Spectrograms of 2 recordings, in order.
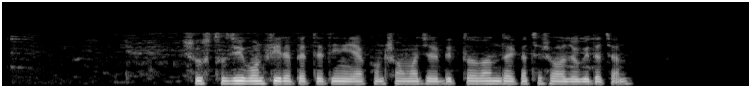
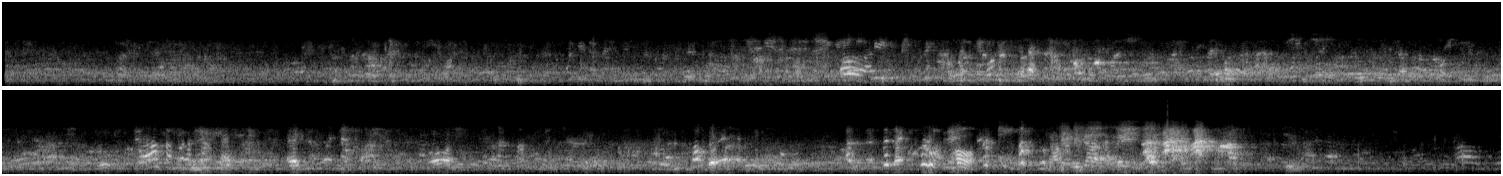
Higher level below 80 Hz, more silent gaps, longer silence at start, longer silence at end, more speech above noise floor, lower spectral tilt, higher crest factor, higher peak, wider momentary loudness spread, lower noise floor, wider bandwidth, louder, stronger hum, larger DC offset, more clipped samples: about the same, -62 dBFS vs -64 dBFS; neither; first, 1.8 s vs 0.05 s; first, 1.2 s vs 0 s; first, 58 dB vs 27 dB; first, -11 dB/octave vs -6.5 dB/octave; second, 16 dB vs 22 dB; second, -4 dBFS vs 0 dBFS; second, 9 LU vs 21 LU; first, -77 dBFS vs -44 dBFS; about the same, 5 kHz vs 4.9 kHz; about the same, -20 LUFS vs -21 LUFS; neither; neither; neither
